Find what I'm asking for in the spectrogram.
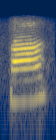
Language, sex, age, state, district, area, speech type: Hindi, female, 45-60, Uttar Pradesh, Ghazipur, rural, conversation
